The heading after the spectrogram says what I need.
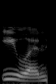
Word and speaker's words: Elin: Elin, who used a golf club to break the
